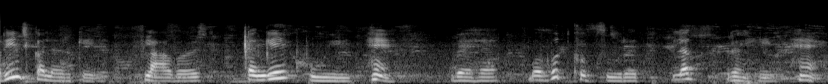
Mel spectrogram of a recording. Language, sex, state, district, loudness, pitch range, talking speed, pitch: Hindi, female, Chandigarh, Chandigarh, -18 LUFS, 160-215 Hz, 85 wpm, 180 Hz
